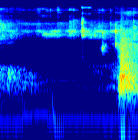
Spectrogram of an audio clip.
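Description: Background music with low steady notes, and a door shut sharply near the end.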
